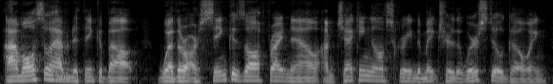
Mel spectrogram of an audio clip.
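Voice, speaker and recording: A man hosting a casual talk show, chatty and quick to chime in while he interviews. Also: medium pitch, expressive, fairly bright tone.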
